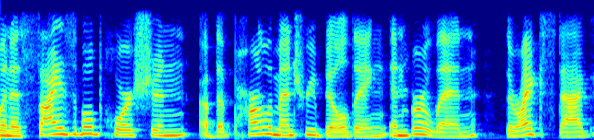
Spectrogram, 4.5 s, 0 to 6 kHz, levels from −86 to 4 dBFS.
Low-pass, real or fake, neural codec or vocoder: 5.4 kHz; real; none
